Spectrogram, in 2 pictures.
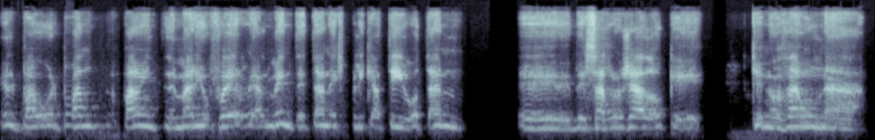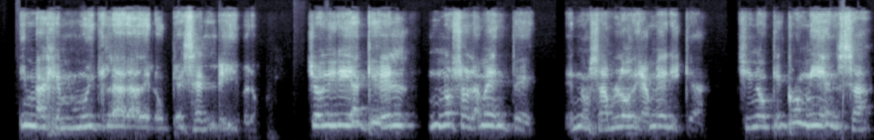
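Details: Dysphonia in an adult male speaker, who himself apologizes for his dysphonia and doubts the audience can hear him well.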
